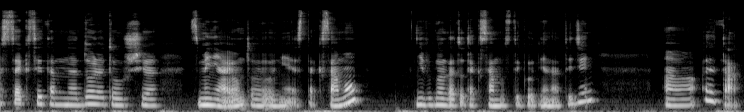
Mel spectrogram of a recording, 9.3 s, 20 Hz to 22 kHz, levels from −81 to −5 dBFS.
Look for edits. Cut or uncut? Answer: uncut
